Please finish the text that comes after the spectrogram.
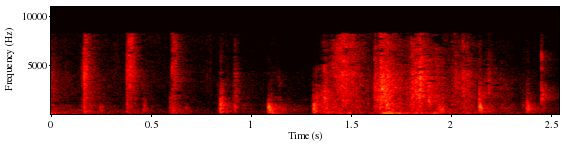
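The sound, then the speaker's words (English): A quick run of hollow thumps leads into a noisy burst of rattling and banging as a door is slammed shut, with a few more knocks trailing after. No voices. “haven't I told you not to slam the door?”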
